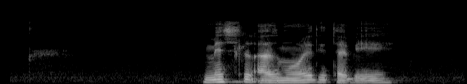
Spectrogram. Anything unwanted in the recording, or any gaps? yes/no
no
